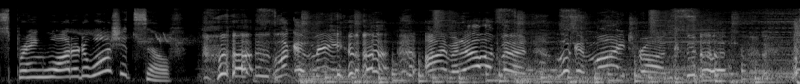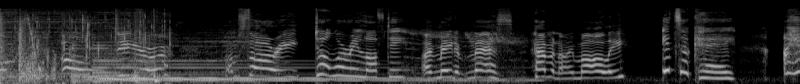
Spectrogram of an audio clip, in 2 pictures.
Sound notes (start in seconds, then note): 2.0 laughing; 7.8 thump!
